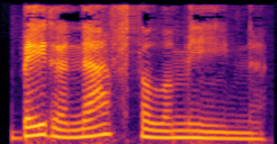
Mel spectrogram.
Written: beta-naphthylamine

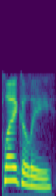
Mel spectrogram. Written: plaguily

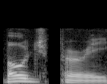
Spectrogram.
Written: Bhojpuri

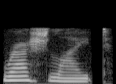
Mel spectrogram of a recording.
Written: rushlight

